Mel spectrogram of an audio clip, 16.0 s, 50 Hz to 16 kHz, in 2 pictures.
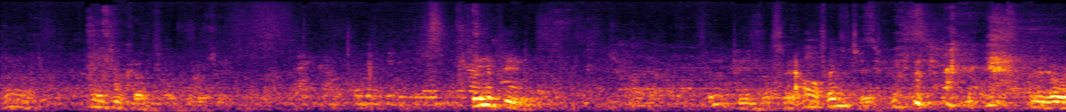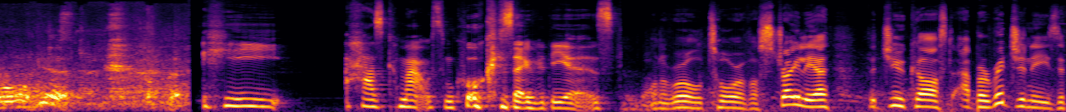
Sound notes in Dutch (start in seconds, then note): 6.4 Velen lachen; 9.2 lacht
